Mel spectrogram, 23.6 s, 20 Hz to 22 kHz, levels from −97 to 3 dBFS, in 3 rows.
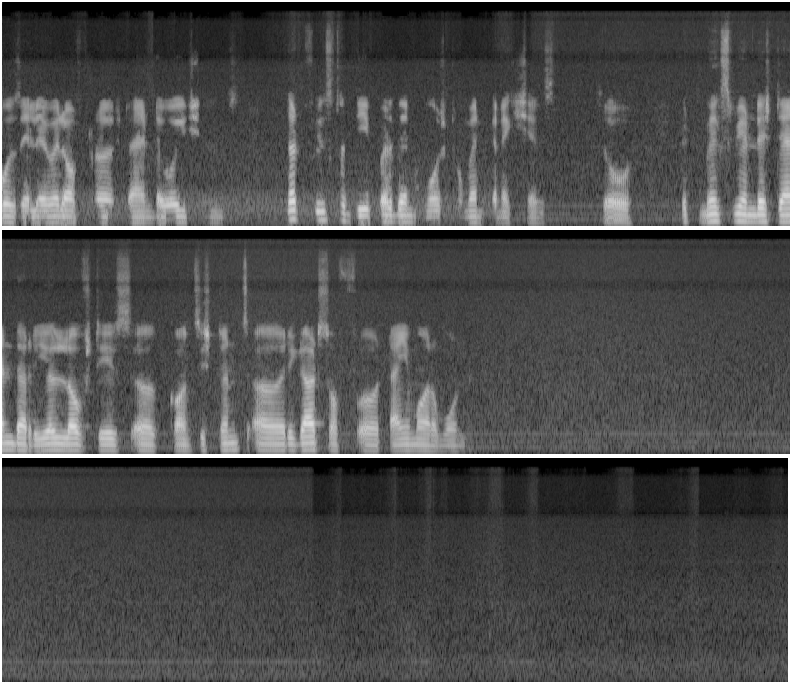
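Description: A speech recording in which the echo canceller was likely confused by both ends talking at once. It pulled the talker down along with the echo, causing speech suppressed in double talk from 0.15 to 2.35 s and from 2.83 to 4.95 s. Within each span, roughly a second of the voice dips by up to about 15 dB. The same canceller also likely failed to strip out all of the loudspeaker signal, so the other side's voice leaks through faintly, far below the talker, at 0.81 to 1.22 s, 1.90 to 1.97 s and 2.28 to 3.35 s. From 16.01 s to the end, the section plays at the wrong speed, likely from playback against a mismatched clock. It runs at 0.864 times its original rate, so the voice turns slower and drops about three semitones.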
